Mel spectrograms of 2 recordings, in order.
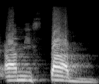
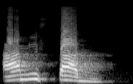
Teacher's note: Es un sonidito gutural prácticamente porque la D es sonora.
